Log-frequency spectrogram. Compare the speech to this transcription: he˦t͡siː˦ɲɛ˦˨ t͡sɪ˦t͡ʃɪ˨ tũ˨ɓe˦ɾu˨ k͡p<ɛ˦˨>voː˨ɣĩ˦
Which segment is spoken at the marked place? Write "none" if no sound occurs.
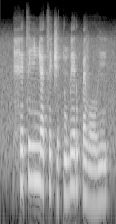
ɛ˦˨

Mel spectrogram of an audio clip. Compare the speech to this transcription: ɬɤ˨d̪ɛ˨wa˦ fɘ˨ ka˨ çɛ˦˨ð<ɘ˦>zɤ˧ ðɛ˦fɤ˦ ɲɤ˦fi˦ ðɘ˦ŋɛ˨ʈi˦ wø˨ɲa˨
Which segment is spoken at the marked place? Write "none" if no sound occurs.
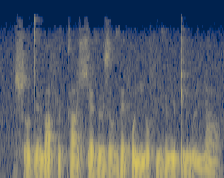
ø˦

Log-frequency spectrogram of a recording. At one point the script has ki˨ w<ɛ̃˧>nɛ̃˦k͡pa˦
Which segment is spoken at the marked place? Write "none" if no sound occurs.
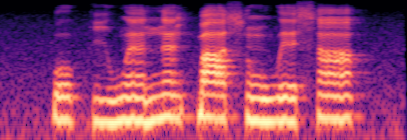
ɛ̃˧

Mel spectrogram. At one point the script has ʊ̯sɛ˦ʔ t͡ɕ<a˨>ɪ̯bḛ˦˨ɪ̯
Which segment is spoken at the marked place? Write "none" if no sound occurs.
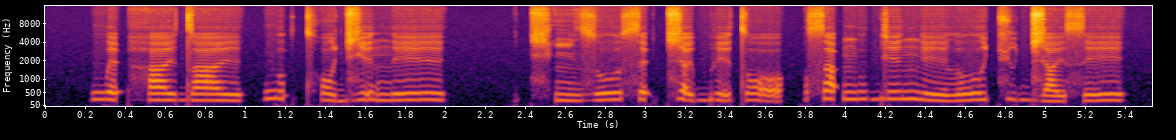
a̰˦˨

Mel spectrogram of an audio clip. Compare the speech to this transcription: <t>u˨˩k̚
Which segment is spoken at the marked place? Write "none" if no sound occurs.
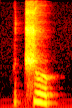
t͡ɕ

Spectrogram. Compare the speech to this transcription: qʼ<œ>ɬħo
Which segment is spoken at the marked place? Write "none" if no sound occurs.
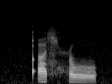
ɛ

